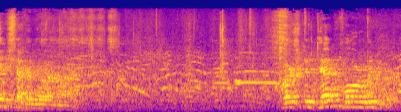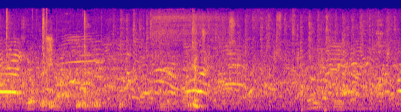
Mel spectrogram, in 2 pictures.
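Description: A crowd murmurs and cheers outdoors in the distance.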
